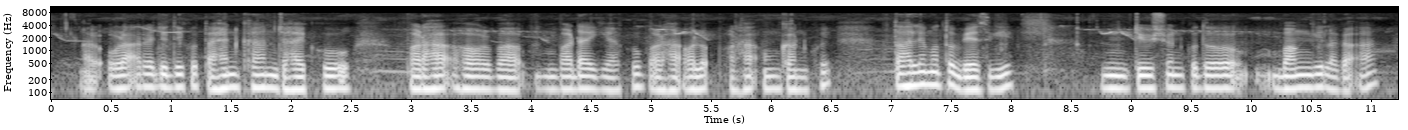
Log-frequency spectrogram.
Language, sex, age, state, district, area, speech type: Santali, male, 18-30, West Bengal, Birbhum, rural, spontaneous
